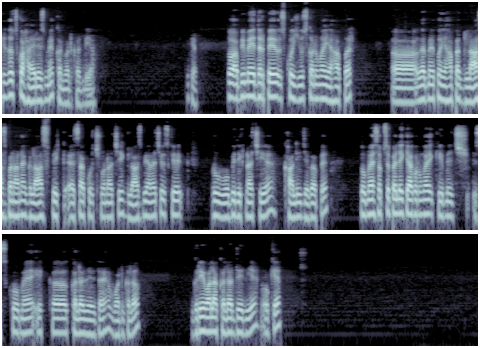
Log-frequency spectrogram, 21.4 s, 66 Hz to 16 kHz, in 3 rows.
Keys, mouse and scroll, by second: 0.6 middle click, 0.8 middle click, 1.6 middle click, 1.8 middle click, 2.6 click, 5.2 alt+middle click, 8.7 alt+middle click, 14.1 click, 15.6 click, 16.8 alt+middle click, 18.0 alt+middle click, 19.2 click.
